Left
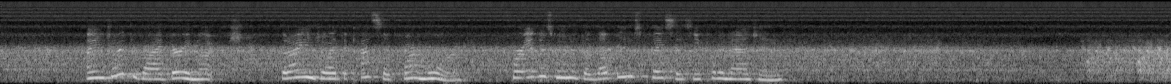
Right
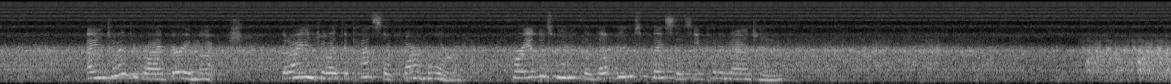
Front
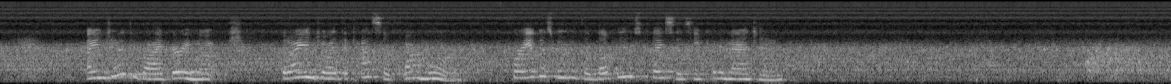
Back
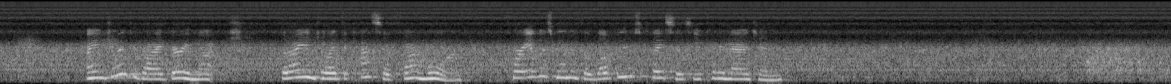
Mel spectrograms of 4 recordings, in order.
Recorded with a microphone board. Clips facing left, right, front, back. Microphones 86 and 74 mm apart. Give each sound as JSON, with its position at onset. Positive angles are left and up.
{"t": 0.9, "sound": "a woman speaking", "azimuth_deg": 130, "distance_m": 2.5}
